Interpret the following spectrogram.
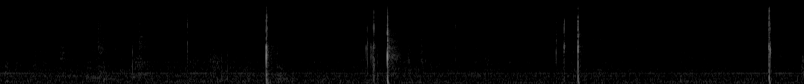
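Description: About six sharp, short clicks and taps of a whiteboard marker against the board, some in close pairs, over a faint steady hum.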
